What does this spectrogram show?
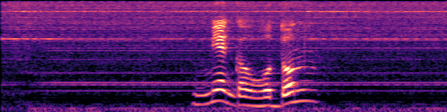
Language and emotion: Russian, neutral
